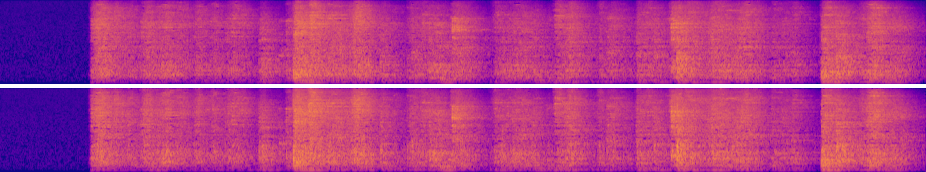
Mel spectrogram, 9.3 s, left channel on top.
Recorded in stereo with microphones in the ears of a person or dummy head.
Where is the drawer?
10° right (ahead or behind), 1.2 m.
